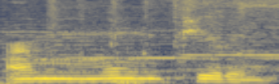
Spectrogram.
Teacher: di situ ro-nya biasa aja, nggak tebal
